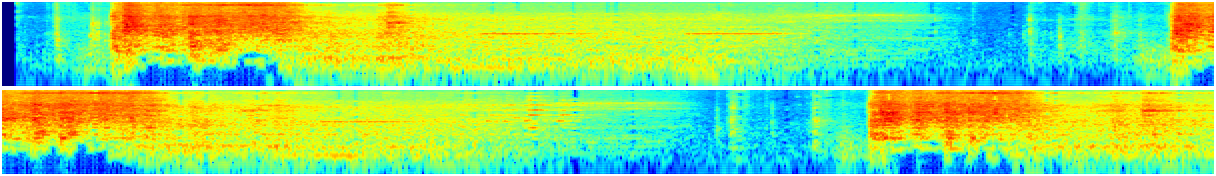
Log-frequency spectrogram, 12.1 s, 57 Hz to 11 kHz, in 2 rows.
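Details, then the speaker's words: 2004 Ford Taurus 3.0 Duratec DOHC: three crank attempts, each a harsh raspy whirring burst fading over about four seconds; starter fitted two years ago never sounded right, owner fears broken flywheel. Abnormal starter cranking noise. "I could have swore I just worked out one of these starter it sounds like the flywheels broke I'm hoping it's not I put a starter in this about two years ago and never sounded right"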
